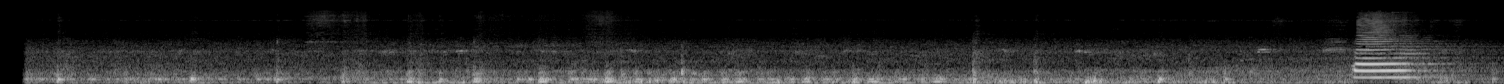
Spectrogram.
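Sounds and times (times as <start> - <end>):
train wheels rumbling on rails: 0.2 - 15.0
thumps over rail joints: 1.8 - 10.9.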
